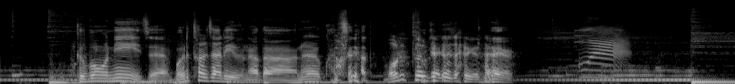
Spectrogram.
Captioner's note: failed to hold back laughter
